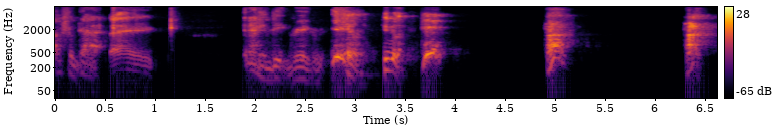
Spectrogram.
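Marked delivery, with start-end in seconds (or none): 4.9-6.5 put-on very high, cranky, angry old-man voice on "huh". Imitating an old head whose name you forgot, put on an old angry granddaddy voice. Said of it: "He got that old angry granddaddy voice".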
